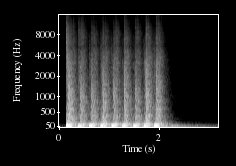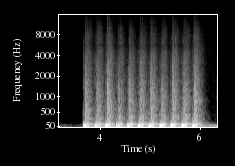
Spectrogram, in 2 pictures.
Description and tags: Golpes puerta
Someone kicking the door
door, kick, knock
